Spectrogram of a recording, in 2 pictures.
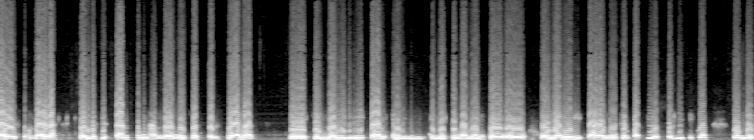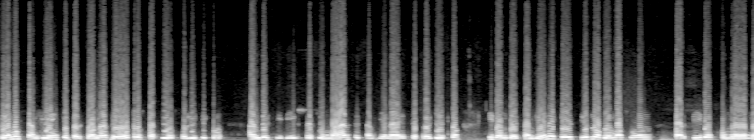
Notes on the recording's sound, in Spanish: Entrevista telefónica Oreja 102.5 FM. Cajeme.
